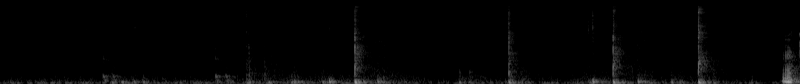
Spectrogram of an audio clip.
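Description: Scattered, irregular keystrokes on a computer keyboard, about a dozen short clicks over several seconds.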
